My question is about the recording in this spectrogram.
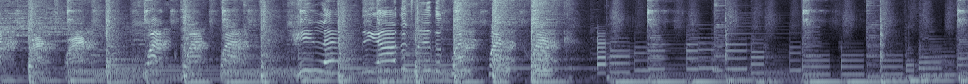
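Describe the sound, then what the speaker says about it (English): A duck's quack sounds within a children's nursery rhyme song, repeated quacks woven into bright sung music with instruments playing throughout. "he led the others with a quack"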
